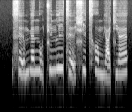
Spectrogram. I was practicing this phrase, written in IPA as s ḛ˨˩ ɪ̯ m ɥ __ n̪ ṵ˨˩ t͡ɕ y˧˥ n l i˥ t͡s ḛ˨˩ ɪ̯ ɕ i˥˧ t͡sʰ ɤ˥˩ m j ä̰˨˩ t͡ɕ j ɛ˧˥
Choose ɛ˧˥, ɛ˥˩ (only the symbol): ɛ˧˥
